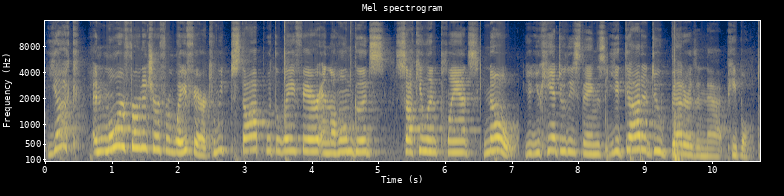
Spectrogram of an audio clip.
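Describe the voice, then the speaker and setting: A young woman with a high-pitched voice delivers a satirical rant about a listing, chatty and sarcastic. She sounds exasperated and keeps dropping "like" into her sentences. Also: unhurried, hardly any pauses, darkish tone, slight background noise. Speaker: home review ranter. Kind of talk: satirical ranting commentary.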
